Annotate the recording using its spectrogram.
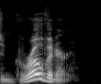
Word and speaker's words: Grosvenor: It's Grosvenor. Lucan Grosvenor, right? Baker, and that's spelled Grosvenor. The S is silent.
